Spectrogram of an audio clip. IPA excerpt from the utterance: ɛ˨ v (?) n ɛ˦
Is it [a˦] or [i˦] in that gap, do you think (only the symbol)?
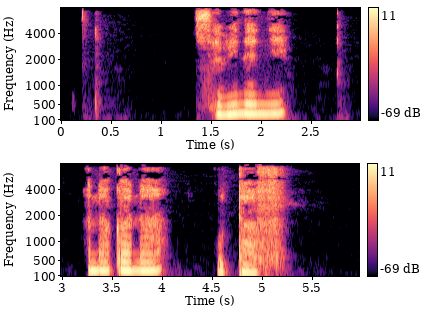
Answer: i˦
